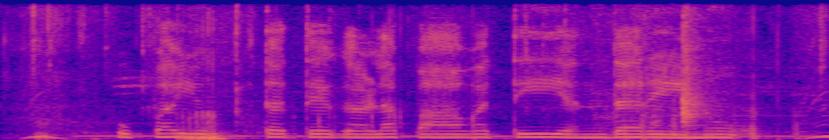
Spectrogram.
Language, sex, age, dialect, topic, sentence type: Kannada, female, 36-40, Mysore Kannada, banking, question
